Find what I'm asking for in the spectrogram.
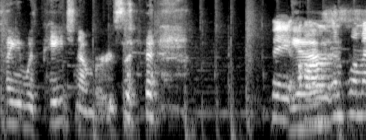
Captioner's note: laughs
